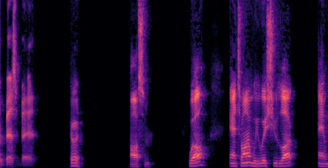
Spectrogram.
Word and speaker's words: Antwain: So you can contact me through LinkedIn under my name, Antwain. It's spelled Antwain. I is silent, but obviously.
